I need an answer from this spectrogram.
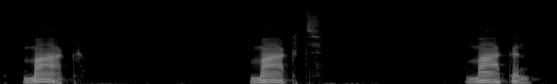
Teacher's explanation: in the case of the verb maken, we have maak, maakt, maken, with the same long A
